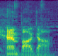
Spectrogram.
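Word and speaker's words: ハンバーガー: They literally do say hambaga.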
